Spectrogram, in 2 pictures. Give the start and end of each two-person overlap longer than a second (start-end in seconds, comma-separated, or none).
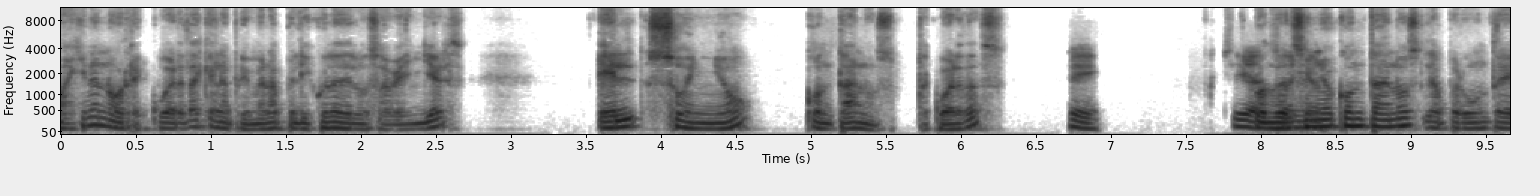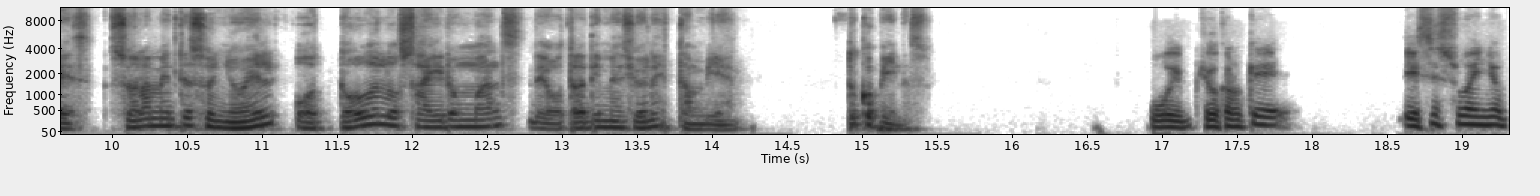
none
